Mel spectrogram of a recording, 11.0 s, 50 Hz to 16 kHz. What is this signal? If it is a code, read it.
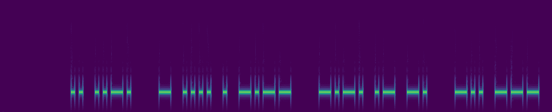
Morse code, heard as a keyed tone, about 15 wpm, 700 Hz. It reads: IF THEY CAN DO
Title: Sentences from Top 1000 Words - Review Part 4 - 15wpm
